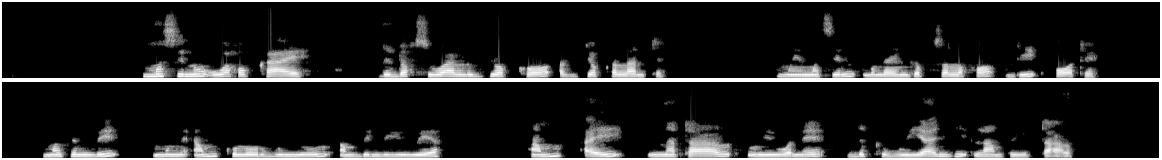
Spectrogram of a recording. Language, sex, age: Wolof, female, 36-49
